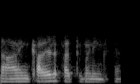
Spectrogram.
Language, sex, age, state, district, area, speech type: Tamil, male, 18-30, Tamil Nadu, Erode, rural, conversation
